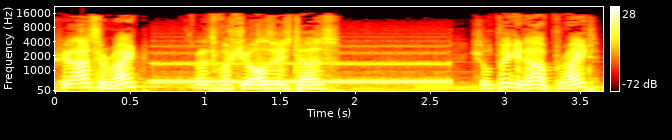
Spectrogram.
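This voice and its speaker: A man with a fairly high voice and moderate pace hosts a gaming video, commenting on the gameplay while game music plays. He reads the story text out dramatically and now and then fumbles words.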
